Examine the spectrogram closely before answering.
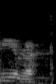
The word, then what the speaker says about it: Chimera: Right, Chimera.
